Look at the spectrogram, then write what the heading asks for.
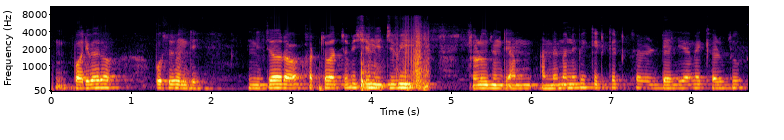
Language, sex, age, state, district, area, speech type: Odia, male, 18-30, Odisha, Kendujhar, urban, spontaneous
